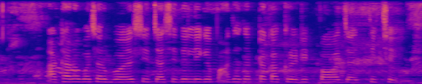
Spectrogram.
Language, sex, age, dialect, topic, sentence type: Bengali, female, 18-24, Western, agriculture, statement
